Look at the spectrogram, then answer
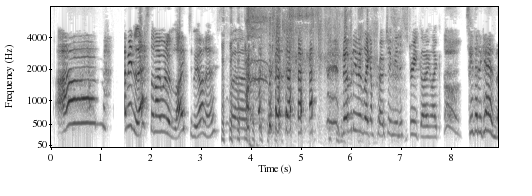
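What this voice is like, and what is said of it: Irish accent. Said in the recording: “I was Irish ... Does the accent work with fellas?”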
